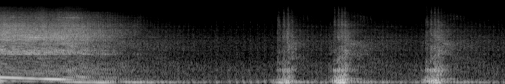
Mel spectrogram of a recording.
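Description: A Yamaha MT-15 motorcycle's small single-cylinder engine, about 15 horsepower, blips loudly three times in quick succession after a fading drone, each rev rising and dropping sharply close by.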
